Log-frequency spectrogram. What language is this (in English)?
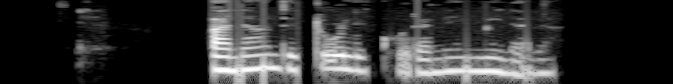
Pashto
